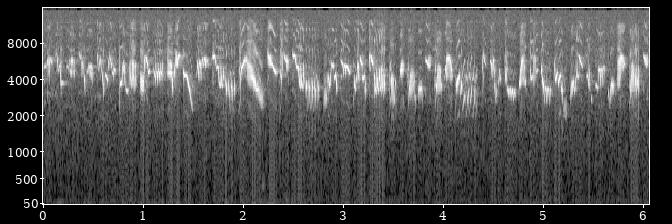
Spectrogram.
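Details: Skylark captured wild as an adult, its song used to teach young captive birds: loud, breathless high warbling with rapid trills, sweeping whistled slurs and clipped chirps repeated in quick succession.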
